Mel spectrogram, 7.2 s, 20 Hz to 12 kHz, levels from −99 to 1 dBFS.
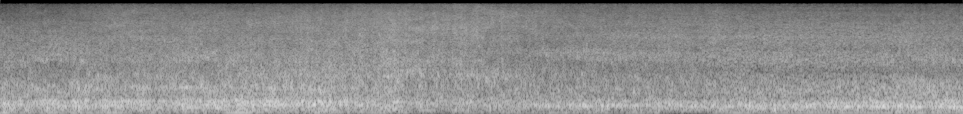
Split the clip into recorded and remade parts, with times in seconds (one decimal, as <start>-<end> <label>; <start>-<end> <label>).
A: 0.0-5.3 remade; 5.3-6.7 recorded; 6.7-7.2 remade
